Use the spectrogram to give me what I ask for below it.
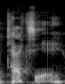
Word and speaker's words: Texier: But the other two on that list are Sean Monahan and Alexander Texier, I believe is how you say his name, right? – Yep.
